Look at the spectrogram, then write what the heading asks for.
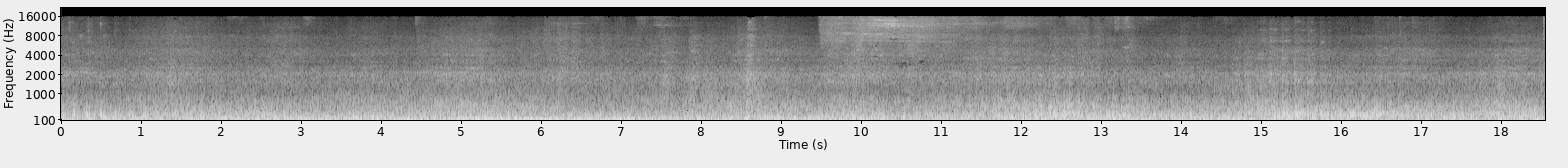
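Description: Double-stack intermodal freight cars rolling past close by, with a steady low rumble and clatter of steel wheels on rail. A brief high-pitched wheel squeal comes about ten seconds in.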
